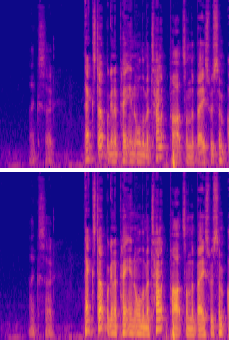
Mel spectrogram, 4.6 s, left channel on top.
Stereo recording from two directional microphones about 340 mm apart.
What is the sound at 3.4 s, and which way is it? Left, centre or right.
Speech, centre.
